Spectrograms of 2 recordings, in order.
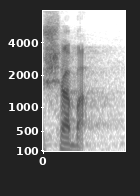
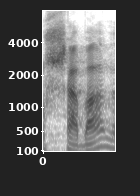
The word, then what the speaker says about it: Shabbat: » Du Shabbat. Je devrais dire prononcer toujours Shabbat, là, parce qu'en hébreu, c'est Shabbat.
